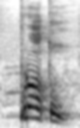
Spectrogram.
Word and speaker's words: próton: Próton. Sílaba forte, pro, é paroxítona, professor.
